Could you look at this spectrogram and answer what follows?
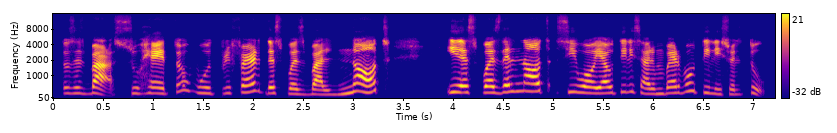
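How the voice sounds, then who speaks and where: Female online English teacher, fairly high voice, dry sound, keeps checking in with students, slows down for examples. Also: lively intonation, a bit bright, no room sound. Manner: checks in often with short questions, slows down to read example sentences. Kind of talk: online grammar lesson.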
